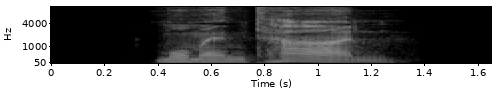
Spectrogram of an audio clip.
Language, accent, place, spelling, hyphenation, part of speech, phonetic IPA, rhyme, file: German, Germany, Berlin, momentan, mo‧men‧tan, adjective / adverb, [momɛnˈtaːn], -aːn, De-momentan.ogg
- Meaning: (adjective) 1. current 2. present; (adverb) 1. at the moment 2. currently 3. for the time being 4. just now 5. presently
